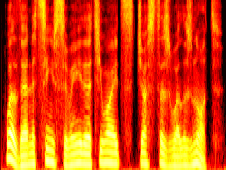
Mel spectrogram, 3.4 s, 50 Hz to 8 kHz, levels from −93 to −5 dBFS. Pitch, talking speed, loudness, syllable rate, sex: 130 Hz, 245 wpm, -17 LUFS, 4.4 syllables/s, male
